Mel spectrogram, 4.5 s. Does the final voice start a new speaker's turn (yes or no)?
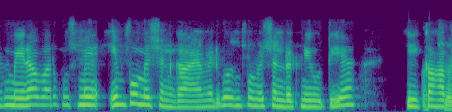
yes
